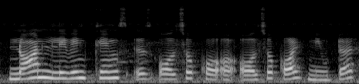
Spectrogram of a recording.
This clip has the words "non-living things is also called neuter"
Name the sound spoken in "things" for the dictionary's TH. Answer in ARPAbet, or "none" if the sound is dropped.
T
